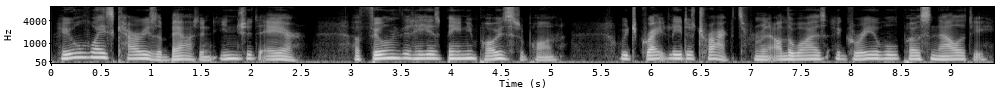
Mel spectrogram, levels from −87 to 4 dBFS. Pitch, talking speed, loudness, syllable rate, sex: 145 Hz, 145 wpm, -18 LUFS, 5.2 syllables/s, male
